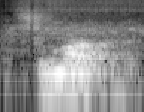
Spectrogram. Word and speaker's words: Shamarka: You got the Sha, and you got the Ma and the Ra together. That's going to be Ma. The A is going to drop off from the Ra. Alright? And you have the Ka, which is K-A. Alright? Shamarka. Now, Shamarka is actually up here, once again.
